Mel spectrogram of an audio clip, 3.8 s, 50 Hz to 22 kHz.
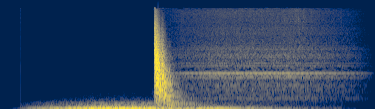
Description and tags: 2Heavy Pulse Cannon Fire
Combined and tweaked couple of sounds from this site in Audacity and came up with this.
Pulse, bass, build, buildup, cannon, gun, laser, shot, up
